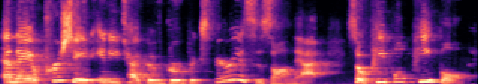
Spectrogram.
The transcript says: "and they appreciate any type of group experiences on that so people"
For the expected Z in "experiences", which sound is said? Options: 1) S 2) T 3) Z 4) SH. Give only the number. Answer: 3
